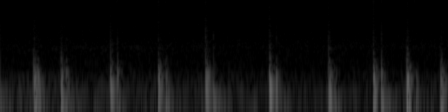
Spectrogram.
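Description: Fingertips slowly tap a large, hollow, air-filled green latex balloon held in one hand, giving eleven soft, low, dull thuds at uneven intervals. Each tap is a short boomy bump that dies away almost at once, with nothing bright above it.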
